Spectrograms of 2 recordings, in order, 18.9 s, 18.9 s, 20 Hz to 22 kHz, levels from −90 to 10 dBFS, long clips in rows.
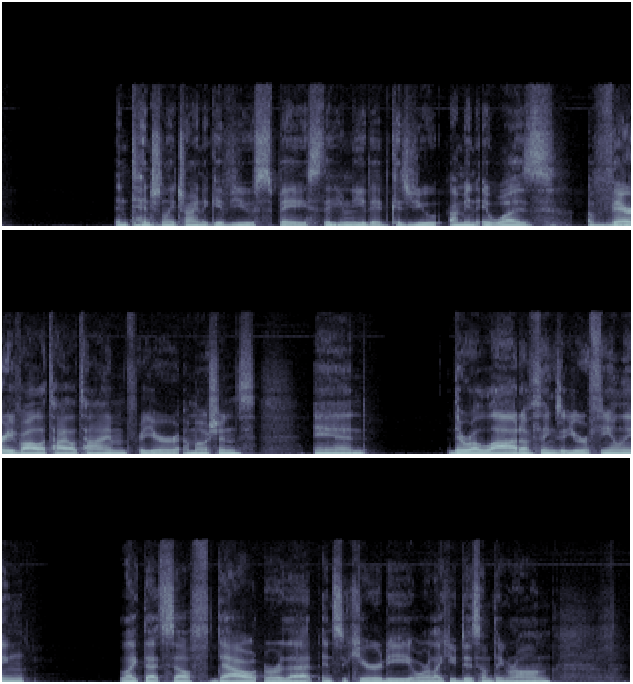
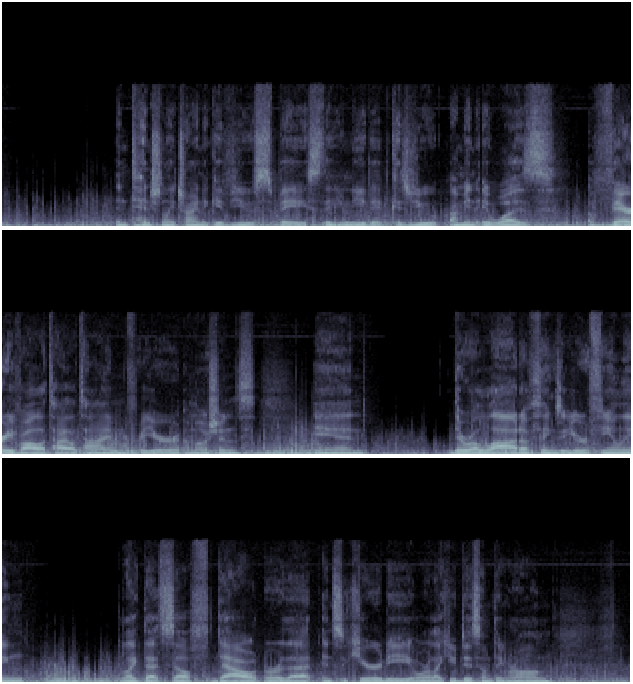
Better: first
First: none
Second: wind noise on the microphone; occasional gusts; 10 dB below the speech

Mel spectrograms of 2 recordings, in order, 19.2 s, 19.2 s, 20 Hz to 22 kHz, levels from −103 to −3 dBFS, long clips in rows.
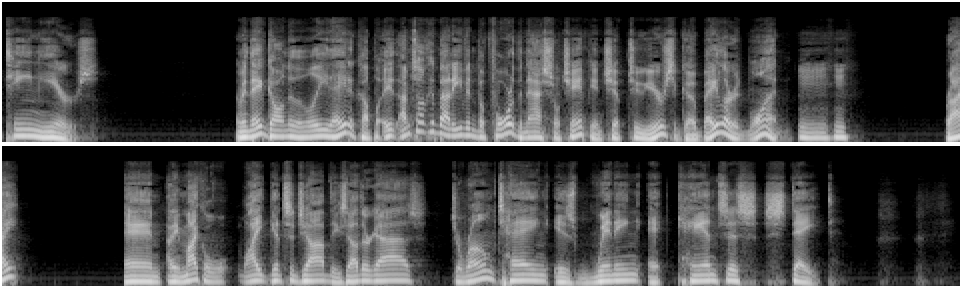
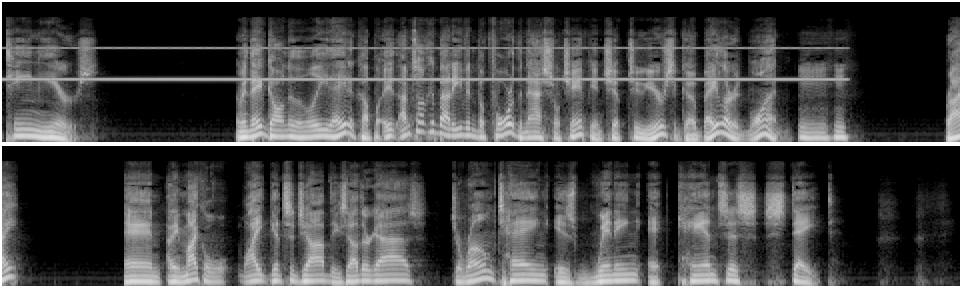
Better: first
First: none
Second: high-pitched whine; loud; until 8.5 s; 2.5 kHz, 6 dB below the speech

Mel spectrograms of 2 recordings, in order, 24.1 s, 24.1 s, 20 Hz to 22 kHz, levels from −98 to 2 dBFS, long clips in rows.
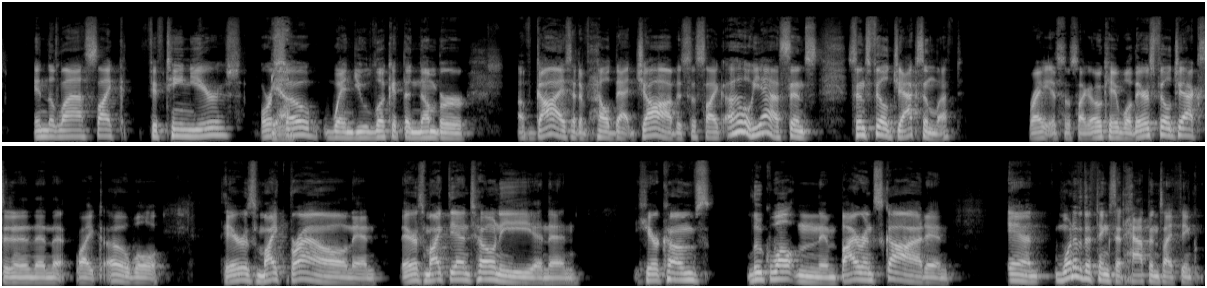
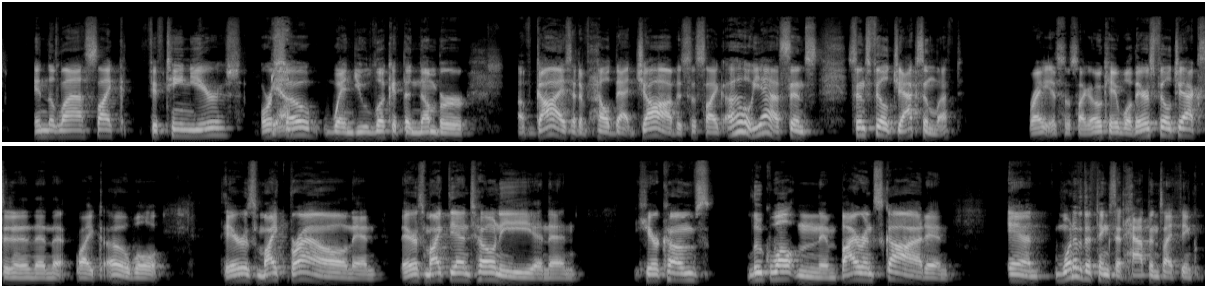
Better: first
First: none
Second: thin; very slightly; fading below 250 Hz

